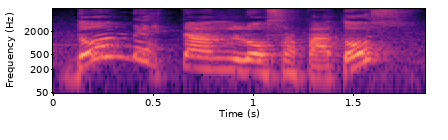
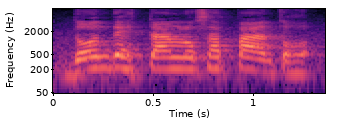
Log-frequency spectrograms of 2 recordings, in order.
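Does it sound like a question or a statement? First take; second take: question; statement. First: It is said with a questioning intonation. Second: It is said flatly, like a statement. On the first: It is read as a real question. The speaker calls it right. "con el signo" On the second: It is read as a declaration. The speaker calls it wrong. "De ser una declaración"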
